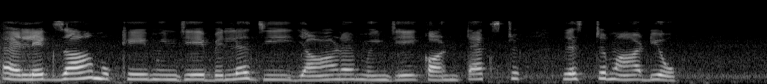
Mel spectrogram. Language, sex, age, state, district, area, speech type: Sindhi, female, 45-60, Rajasthan, Ajmer, urban, read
